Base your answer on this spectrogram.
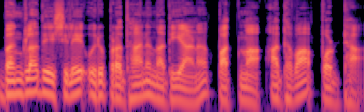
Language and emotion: Malayalam, neutral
